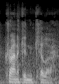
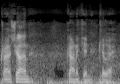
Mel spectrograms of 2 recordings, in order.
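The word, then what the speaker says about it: Cranachan Killer: would like to just clarify that the pronunciation is konakan killer konin killer H not cran crakin killer based off the famous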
